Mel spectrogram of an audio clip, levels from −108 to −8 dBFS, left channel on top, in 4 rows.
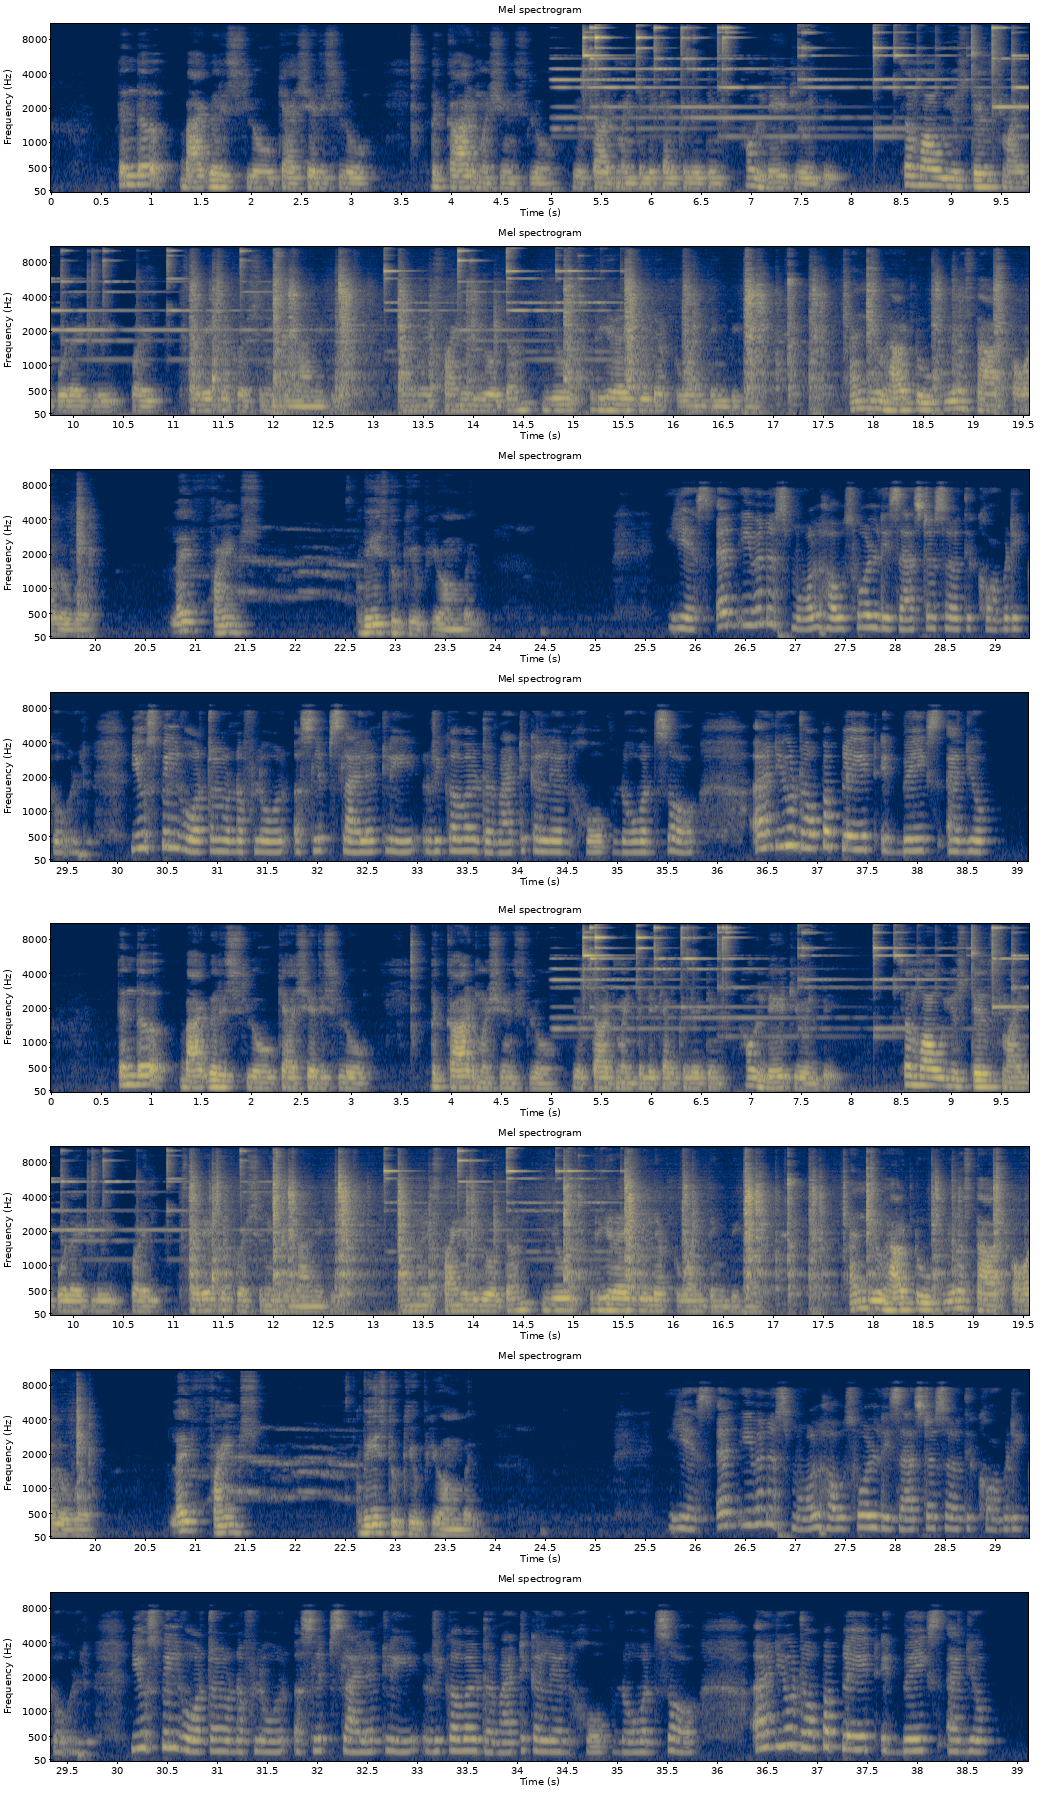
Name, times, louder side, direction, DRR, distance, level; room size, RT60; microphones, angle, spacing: voice 1, 0.7-3.2 3.8-7.9 8.5-12.7 13.3-17.2 17.7-20.0 20.8-23.8 25.8-25.9 29.6-29.8, right 3 dB, 85° right, 0.8 m, -39 dB
sound 1, 5.0-12.0 13.1-13.5 13.9-14.1 14.3-15.5, equal, ahead, 1.3 m, -36 dB
sound 2, 11.1-12.4 12.6-13.0 13.3-14.3 14.9-15.2 15.5-16.4 16.7-18.1 18.6-20.0, right 4 dB, 30° right, 1.7 m, -39 dB
voice 2, 25.7-38.7, left 3 dB, 45° left, 1.3 m, -43 dB
4.4 x 3.7 x 2.8 m
head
